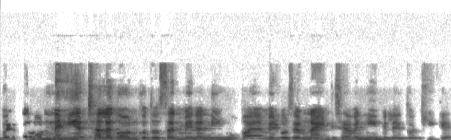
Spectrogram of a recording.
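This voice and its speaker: A woman with a high pitch, fairly even intonation and a moderate pace. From Haryana, India. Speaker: successful exam candidate. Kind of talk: interview. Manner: polite, frequent 'sir' fillers.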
